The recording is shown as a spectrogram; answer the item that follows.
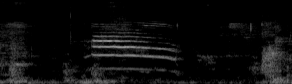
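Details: Domestic cat being coaxed to eat rice gives one drawn-out meow of nearly a second, clear and steady before sliding slightly lower at the end, with a person speaking Bengali just before and after.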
